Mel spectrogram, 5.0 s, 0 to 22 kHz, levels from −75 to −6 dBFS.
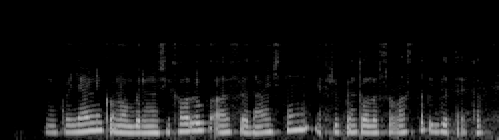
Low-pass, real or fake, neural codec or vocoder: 7.2 kHz; fake; codec, 16 kHz, 8 kbps, FreqCodec, smaller model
